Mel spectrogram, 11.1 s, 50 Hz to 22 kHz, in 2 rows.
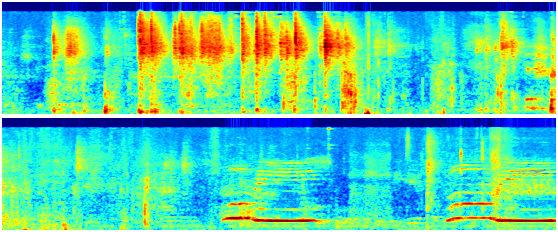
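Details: Excited greeting from Rory, a Soft Coated Wheaten Terrier aged 18 months, indoors: scuffling, thumping and a voice at first, then two long, high, wavering whines near the end.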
